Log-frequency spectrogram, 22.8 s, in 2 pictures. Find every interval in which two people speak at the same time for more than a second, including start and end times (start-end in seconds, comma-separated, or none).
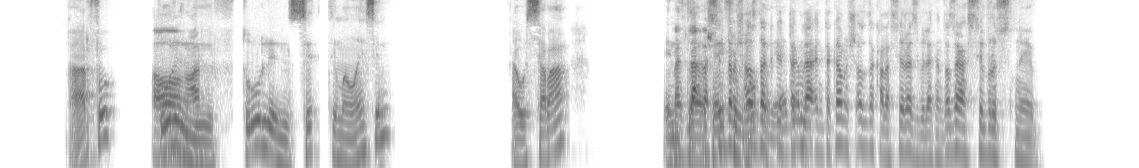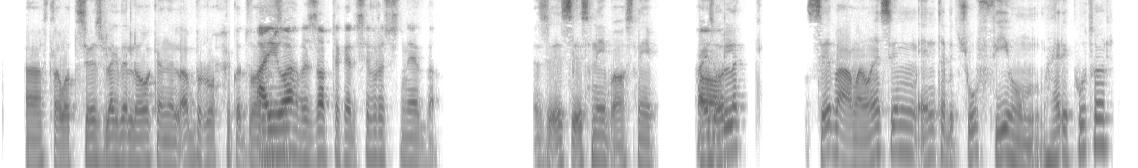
6.7-8.1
